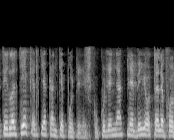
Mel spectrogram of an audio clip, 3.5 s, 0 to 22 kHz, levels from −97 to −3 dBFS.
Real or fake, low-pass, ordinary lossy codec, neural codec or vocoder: real; 5.4 kHz; AAC, 24 kbps; none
